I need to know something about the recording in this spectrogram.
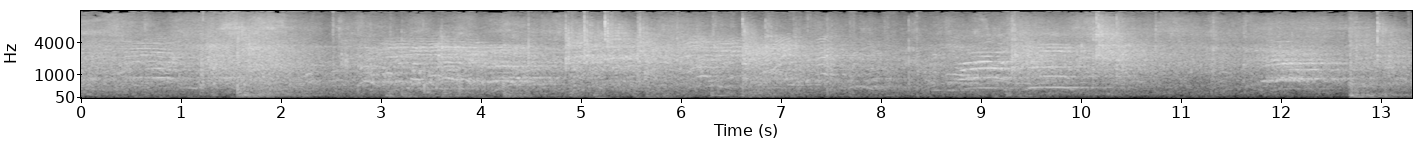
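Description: Young players and spectators shout and cheer in an echoing rink.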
